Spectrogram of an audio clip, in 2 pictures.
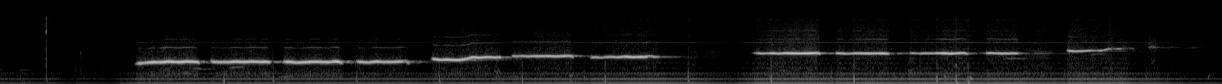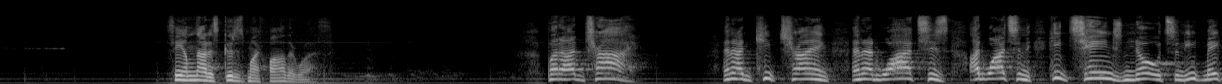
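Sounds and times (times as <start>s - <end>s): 
person whistling a short simple tune: 1.4s - 6.8s, 7.5s - 13.0s
speech: 14.0s - 15.5s, 17.7s - 18.6s, 19.4s - 24.4s.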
